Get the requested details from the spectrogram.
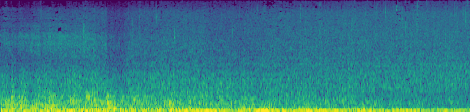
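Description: A steady, heavy rain shower pours down while deep thunder rumbles continuously underneath, loud, with no voices present.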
